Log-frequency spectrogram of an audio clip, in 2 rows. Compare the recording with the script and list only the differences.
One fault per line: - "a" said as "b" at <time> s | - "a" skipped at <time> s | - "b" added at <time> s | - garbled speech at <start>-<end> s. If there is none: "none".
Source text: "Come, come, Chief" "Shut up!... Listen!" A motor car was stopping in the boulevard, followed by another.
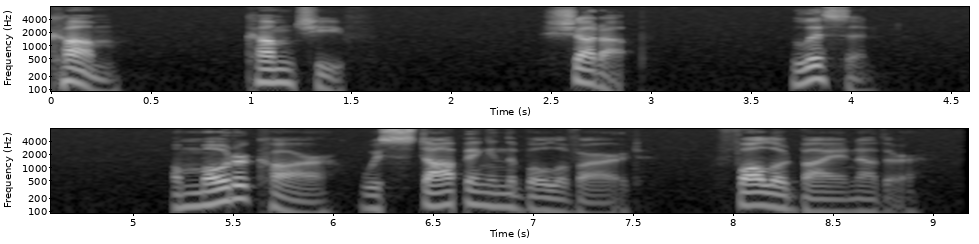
none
